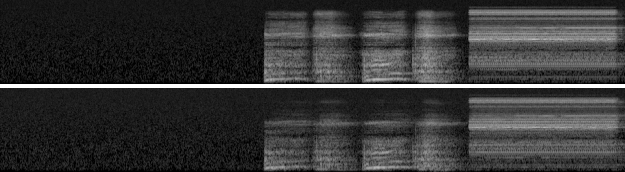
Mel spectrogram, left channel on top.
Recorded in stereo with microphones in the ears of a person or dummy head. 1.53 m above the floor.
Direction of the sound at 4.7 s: 15° left (ahead or behind).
